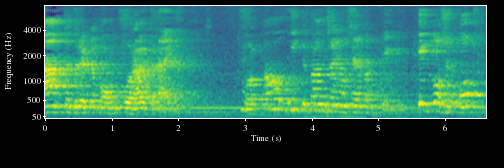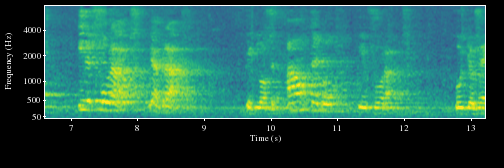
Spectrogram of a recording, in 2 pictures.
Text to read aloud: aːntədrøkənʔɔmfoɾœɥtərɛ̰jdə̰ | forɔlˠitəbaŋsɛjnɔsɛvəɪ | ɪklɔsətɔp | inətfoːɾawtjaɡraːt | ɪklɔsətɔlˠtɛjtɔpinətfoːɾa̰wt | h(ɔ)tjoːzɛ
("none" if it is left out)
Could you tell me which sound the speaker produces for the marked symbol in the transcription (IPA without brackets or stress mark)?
u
